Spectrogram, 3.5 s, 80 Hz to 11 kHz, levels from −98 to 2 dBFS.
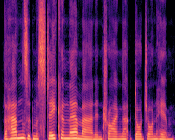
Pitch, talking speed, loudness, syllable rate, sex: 205 Hz, 205 wpm, -17 LUFS, 4.5 syllables/s, female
